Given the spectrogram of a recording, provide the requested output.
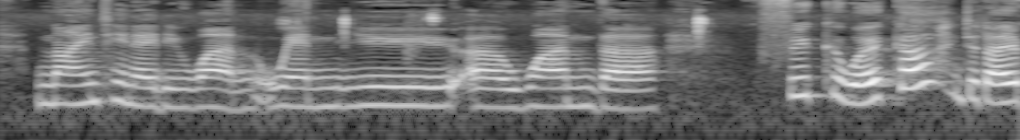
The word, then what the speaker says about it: Fukuoka: Hey, you first came to international attention, I believe, in 1981 when you won the Fukuoka. Did I pronounce that right?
